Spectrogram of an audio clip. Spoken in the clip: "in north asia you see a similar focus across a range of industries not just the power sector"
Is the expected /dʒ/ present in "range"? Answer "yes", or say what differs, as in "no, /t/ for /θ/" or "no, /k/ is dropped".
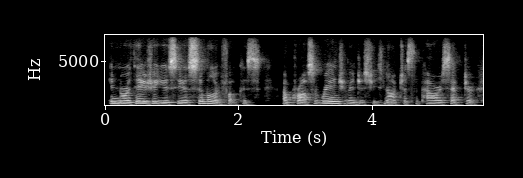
yes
